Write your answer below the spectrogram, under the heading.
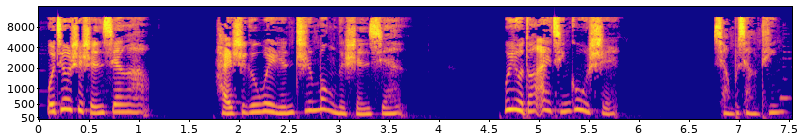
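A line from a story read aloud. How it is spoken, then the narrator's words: Bright, smiling. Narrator (Chinese): 素锦皎洁的一笑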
